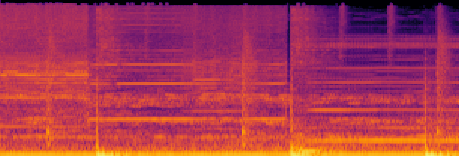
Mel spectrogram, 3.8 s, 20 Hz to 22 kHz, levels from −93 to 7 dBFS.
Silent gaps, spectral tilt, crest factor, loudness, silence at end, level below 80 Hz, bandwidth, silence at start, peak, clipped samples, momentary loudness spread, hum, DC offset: none; -5 dB/octave; 10 dB; -15 LUFS; 0 s; -12 dBFS; over 20 kHz; 0 s; 0 dBFS; under 0.1%; 4 LU; none; under 0.1%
